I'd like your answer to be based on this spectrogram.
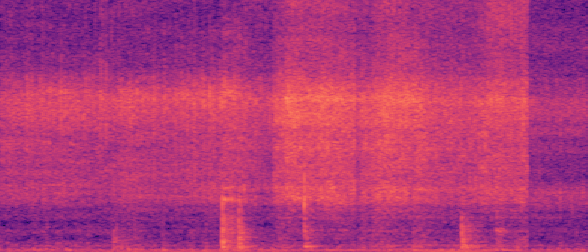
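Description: Ginger garlic paste frying in oil for onion kachori stuffing, a steady sizzle with a few sharp stirring scrapes of a spoon against the pan, no voices.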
